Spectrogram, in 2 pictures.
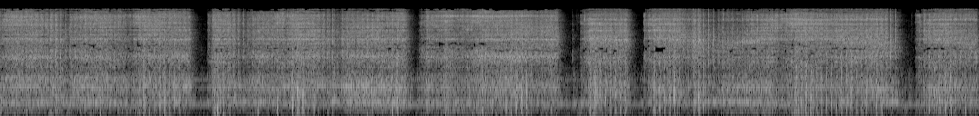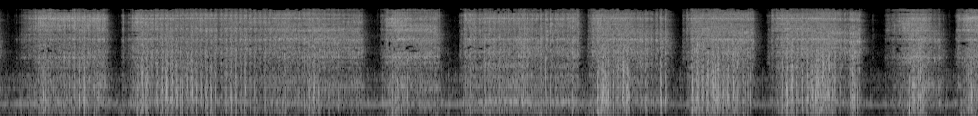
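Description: Wooden blank spinning on a lathe, sanded with hand-held sandpaper wrapped in a rag. It makes a rough hissing scrape that breaks off about every second as the paper is lifted and pressed back, over a steady hum from the lathe motor.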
